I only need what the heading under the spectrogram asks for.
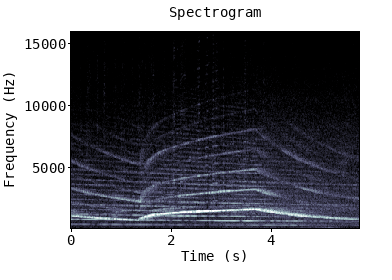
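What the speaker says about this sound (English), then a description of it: "And then we get a siren." A loud emergency siren wails, its pitch dipping, then sweeping up and slowly falling again over several seconds.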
